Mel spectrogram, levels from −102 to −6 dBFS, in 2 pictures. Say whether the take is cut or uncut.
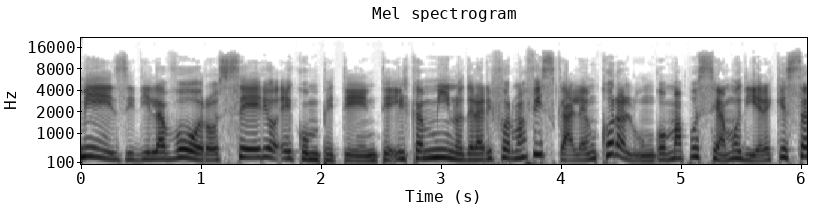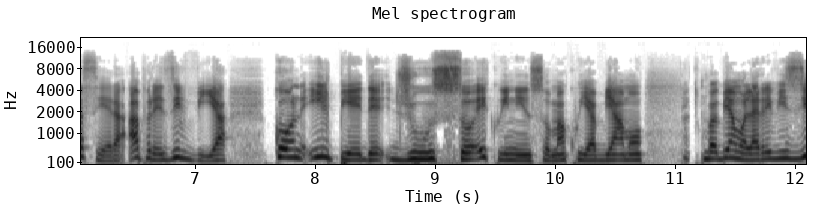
cut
